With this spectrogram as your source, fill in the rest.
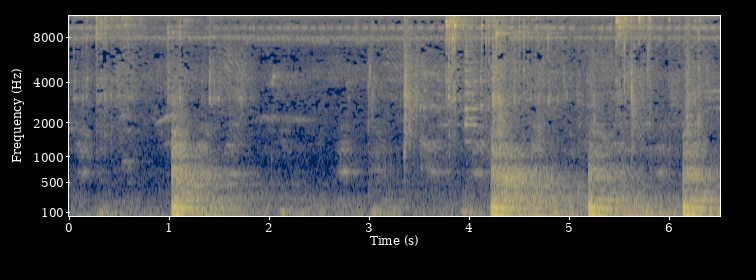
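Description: A bass drum booms loudly outdoors, a few beats at a time.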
